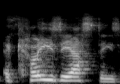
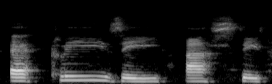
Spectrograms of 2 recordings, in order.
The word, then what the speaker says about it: Ecclesiastes: say that fred ecclesiaste ecclesiastes everyone at home now is going ecclesiastes um how many syllables er cleezy ass these five syllables in that that's a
